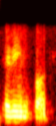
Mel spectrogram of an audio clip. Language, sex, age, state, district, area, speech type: Tamil, male, 18-30, Tamil Nadu, Dharmapuri, rural, conversation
